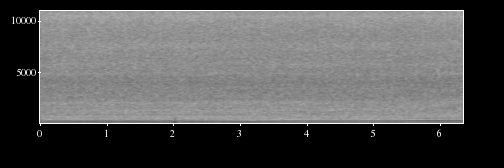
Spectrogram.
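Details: Vintage Vornado model A12D1-10 large desk/table fan, just oiled, running: a steady, even hum with a smooth airy whoosh and no rattles or scraping; the fan motor runs normally.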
